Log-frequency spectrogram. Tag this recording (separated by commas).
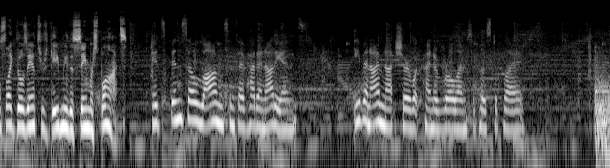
Music, Speech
